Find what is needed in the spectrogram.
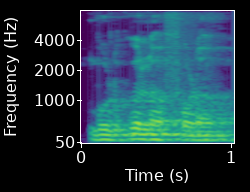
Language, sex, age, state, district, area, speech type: Goan Konkani, male, 45-60, Goa, Murmgao, rural, spontaneous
